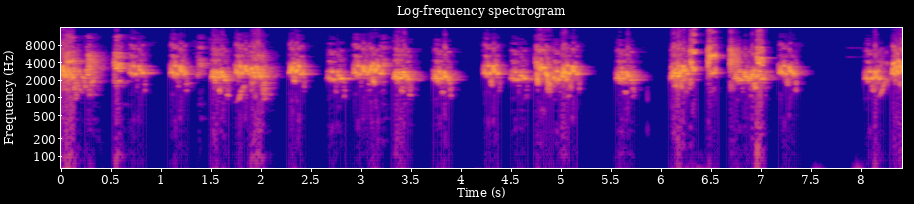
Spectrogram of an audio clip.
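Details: Australian budgerigar singing: a lively run of short, harsh chirps and squawky notes, about two per second, with brief gaps between bursts, high and scratchy throughout.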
